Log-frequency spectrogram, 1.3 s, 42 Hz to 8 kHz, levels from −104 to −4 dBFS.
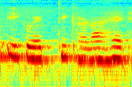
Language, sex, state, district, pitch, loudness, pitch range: Hindi, female, Jharkhand, Deoghar, 230 Hz, -14 LUFS, 225-250 Hz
